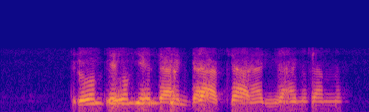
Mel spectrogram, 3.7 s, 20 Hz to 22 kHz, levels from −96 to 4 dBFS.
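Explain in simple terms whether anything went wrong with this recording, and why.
Two things went wrong, and both last through the whole clip.

The first is a doubled audio track. Every bit of speech comes back about a third of a second later at roughly the same loudness, as if two copies were playing slightly out of step. It differs from a room echo because the repeat doesn't fade or sound roomy. It is a clean, equally loud second copy. The likely cause is the sound being picked up a second time through a slower route and mixed back in.

The second is tandem speech coding. The call passed through three different phone speech coders in a row, and each one squeezed the already damaged output of the one before. That is why the speech sounds rough, muffled and warbly, and why nothing is left above about 3.8 kHz. A single phone coder would sound thin but cleaner. This much roughness comes from the damage piling up at each handover.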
